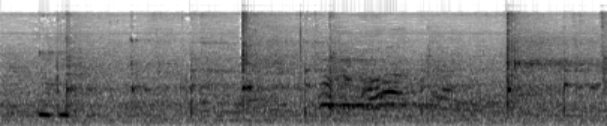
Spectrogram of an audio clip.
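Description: Badminton hall between rallies: faint background chatter and hall noise, with three sharp isolated clicks a second or two apart and a brief squeak about halfway through.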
